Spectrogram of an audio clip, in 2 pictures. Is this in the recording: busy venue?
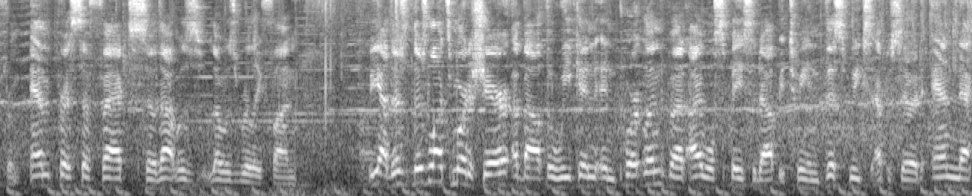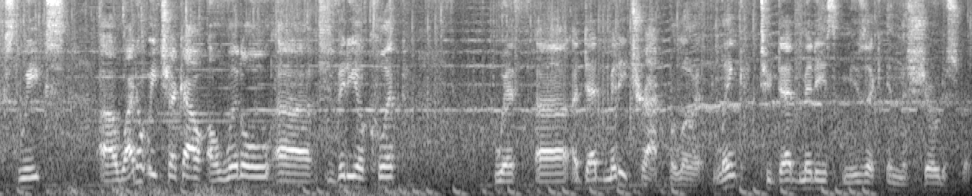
yes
